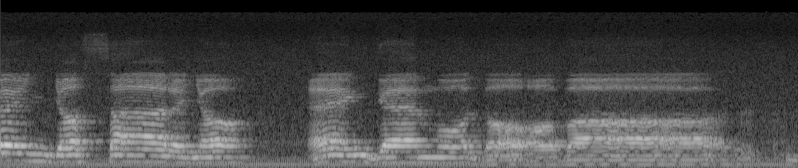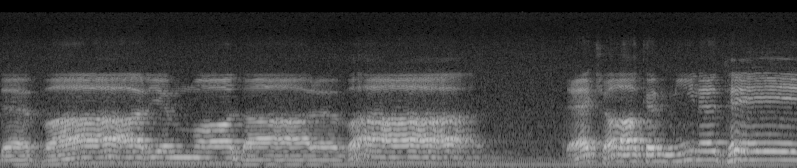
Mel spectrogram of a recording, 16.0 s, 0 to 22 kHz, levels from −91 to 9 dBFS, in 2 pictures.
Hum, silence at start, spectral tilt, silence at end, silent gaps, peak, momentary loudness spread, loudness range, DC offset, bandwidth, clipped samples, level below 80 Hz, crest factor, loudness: none; 0 s; -6 dB/octave; 0 s; none; -8 dBFS; 16 LU; 2 LU; under 0.1%; 16 kHz; under 0.1%; -50 dBFS; 16 dB; -24 LUFS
